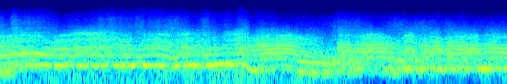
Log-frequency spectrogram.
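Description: Race cars in an AI-driven racing video game scream along with high-revving engines, pitch rising and dropping through gear shifts and corners, steady and close throughout.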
